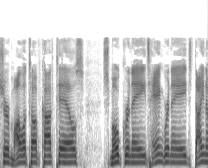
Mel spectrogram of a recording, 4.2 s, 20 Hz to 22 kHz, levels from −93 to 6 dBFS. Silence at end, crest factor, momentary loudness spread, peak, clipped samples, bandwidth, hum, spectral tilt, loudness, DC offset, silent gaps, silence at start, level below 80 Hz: 0 s; 18 dB; 5 LU; -4 dBFS; under 0.1%; 8.8 kHz; none; -6 dB/octave; -22 LUFS; under 0.1%; none; 0 s; -48 dBFS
